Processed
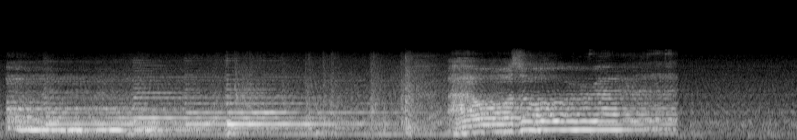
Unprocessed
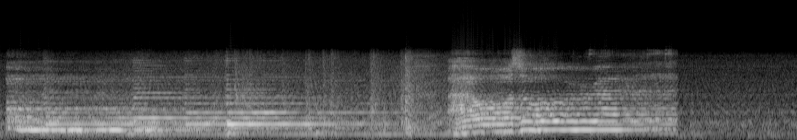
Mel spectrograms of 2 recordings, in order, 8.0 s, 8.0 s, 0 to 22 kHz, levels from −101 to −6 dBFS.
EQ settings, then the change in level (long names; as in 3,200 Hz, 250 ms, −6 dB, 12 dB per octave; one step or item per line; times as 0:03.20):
high-frequency loss of the air 170 metres
high-shelf EQ 2,600 Hz −10.5 dB
+6.5 dB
